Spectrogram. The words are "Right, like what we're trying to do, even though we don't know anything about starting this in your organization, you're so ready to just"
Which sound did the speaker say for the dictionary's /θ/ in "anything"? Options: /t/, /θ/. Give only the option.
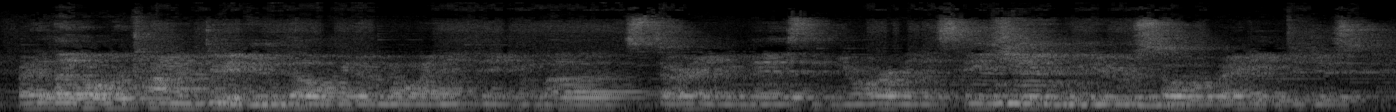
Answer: /θ/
